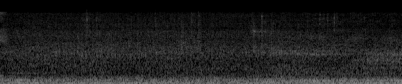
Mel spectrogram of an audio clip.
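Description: Steady outdoor background noise: a low rumble under an even hiss, with no distinct events.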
